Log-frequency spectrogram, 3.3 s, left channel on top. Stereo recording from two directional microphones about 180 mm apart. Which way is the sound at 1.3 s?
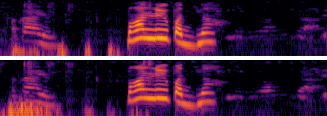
25° left (ahead or behind).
